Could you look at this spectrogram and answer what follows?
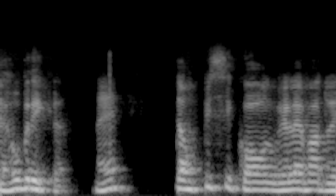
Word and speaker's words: rubrica: certo mas tá errada muita gente fala rúbrica mas é rubrica né então psicólogo elevador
